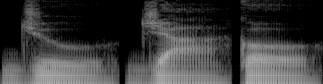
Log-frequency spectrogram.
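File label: "jujako", concatenated syllables; Affixing experiment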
